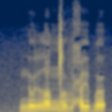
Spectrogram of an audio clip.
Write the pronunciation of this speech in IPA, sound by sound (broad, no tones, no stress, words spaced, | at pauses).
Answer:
nɵrɑlŋ͡ǀɵv ħebœ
